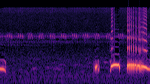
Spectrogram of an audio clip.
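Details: Spotted dove decoy calling to attract wild birds: a clipped coo, silence, then a soft note, a rounded coo and a long, loud, falling coo at the end. Faint high ticking runs in the background.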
